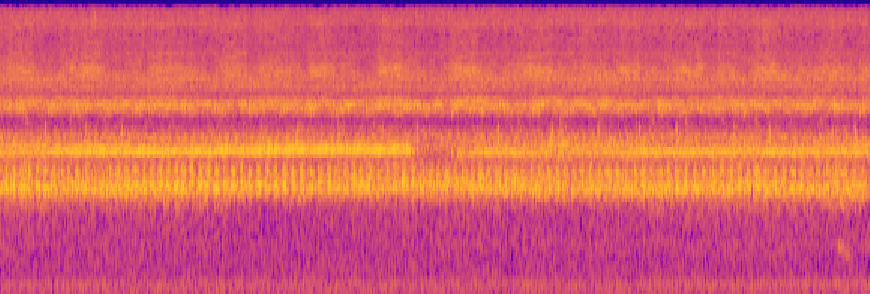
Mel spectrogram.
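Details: Frogs at night, their calling said to bring rain, form a thick wall of fast, pulsing trills in overlapping high-pitched bands that continues evenly throughout, with a low background hum.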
